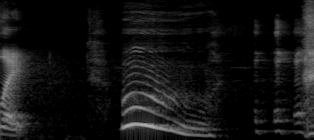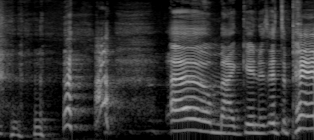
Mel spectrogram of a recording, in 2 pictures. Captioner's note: laughs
